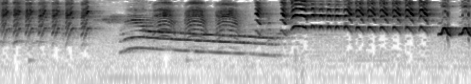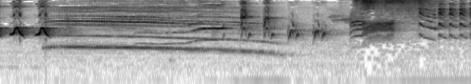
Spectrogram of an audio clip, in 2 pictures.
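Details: Varied forest-style laughingthrush song for voice training, with long descending slurred whistles, fast repeated chirps and squeaky bursts, some phrases sliding from high to low pitch.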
